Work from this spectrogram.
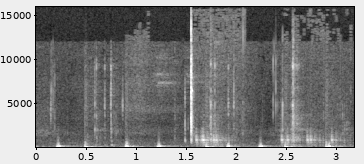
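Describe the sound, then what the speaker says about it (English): A steady game heartbeat thumps in double pulses at a regular rhythm, nine beats in about three seconds, inside a horror video game, fairly loud over a faint ambient hum and occasional clicks. "the heartbeat's coming from over here"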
